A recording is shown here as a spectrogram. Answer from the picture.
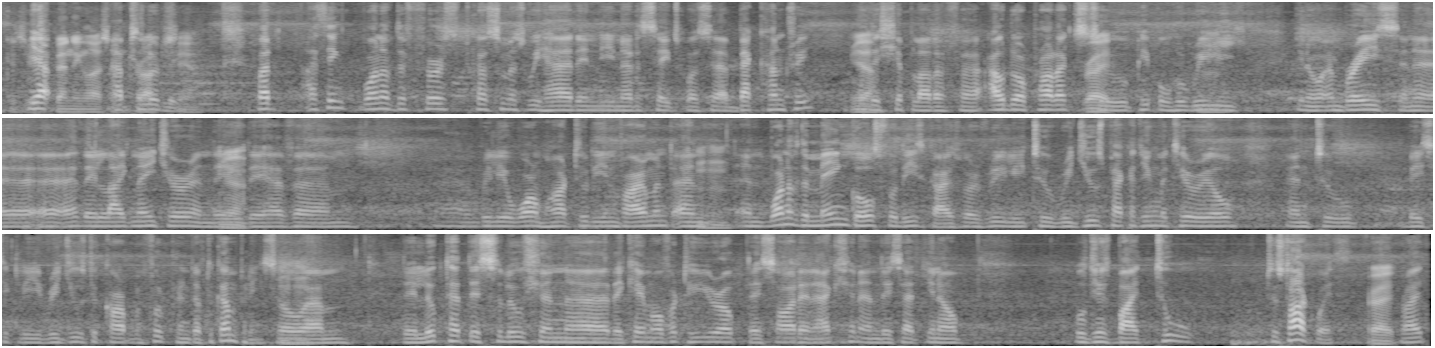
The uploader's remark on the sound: Quadient at MODEX 2020. This episode was recorded at MODEX 2020.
